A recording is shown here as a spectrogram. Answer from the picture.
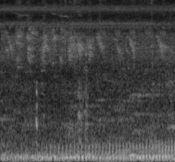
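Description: Outdoor ambience of small birds chirping in quick repeated short calls, over a steady low hum and a thin, high, steady insect drone.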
